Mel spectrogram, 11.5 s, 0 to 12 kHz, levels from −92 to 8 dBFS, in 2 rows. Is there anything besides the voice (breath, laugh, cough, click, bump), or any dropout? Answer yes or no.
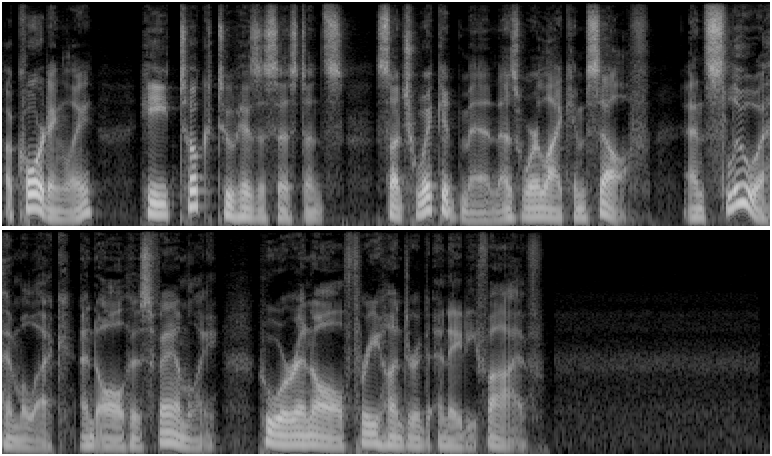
no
